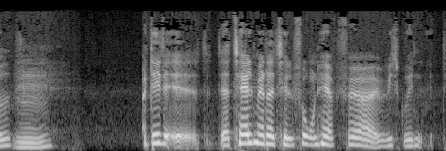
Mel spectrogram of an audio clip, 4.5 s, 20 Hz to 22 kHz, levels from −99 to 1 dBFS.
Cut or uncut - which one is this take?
uncut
